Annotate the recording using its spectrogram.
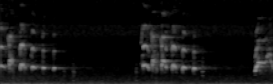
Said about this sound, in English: That's the bald eagle. Can't mistake it. That's quite a sound. When I come in the mornings, I hear her all the way from the parking lot. So I hear her calling and talking.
